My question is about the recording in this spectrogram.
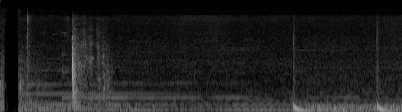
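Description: Tense background music of held notes, cut through by three deep hits that drop sharply in pitch: one under a second in, one at about three seconds and one near the end.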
